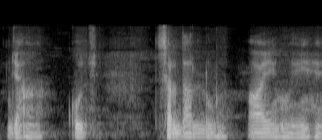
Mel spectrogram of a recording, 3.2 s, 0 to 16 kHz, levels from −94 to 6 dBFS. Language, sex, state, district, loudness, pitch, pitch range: Hindi, male, Bihar, Vaishali, -25 LUFS, 100 Hz, 100-105 Hz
